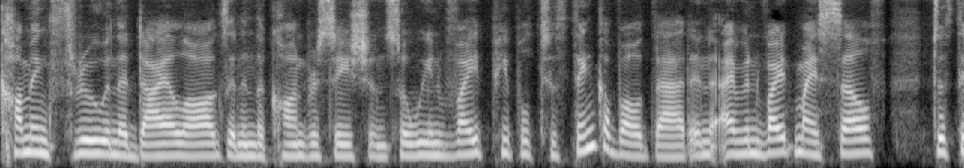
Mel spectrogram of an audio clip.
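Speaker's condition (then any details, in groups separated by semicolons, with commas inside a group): No condition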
